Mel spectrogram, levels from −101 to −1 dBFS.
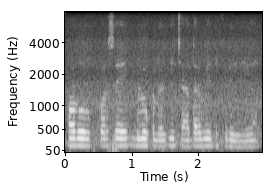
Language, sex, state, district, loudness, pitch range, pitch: Hindi, male, Uttar Pradesh, Shamli, -18 LUFS, 135-150 Hz, 145 Hz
